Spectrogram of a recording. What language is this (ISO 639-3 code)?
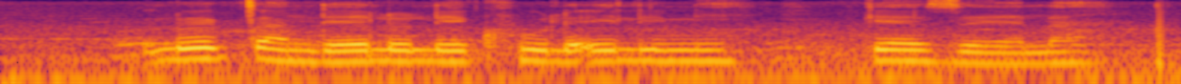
xho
